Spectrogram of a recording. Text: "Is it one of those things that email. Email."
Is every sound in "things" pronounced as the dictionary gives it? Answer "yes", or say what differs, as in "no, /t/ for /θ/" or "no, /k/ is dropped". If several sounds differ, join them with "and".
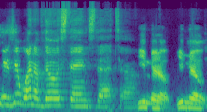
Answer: yes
